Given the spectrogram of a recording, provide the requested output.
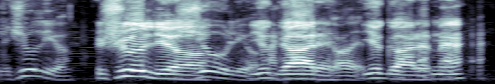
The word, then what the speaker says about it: Júlio: I mean, I just heard the pronunciation, Julio.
